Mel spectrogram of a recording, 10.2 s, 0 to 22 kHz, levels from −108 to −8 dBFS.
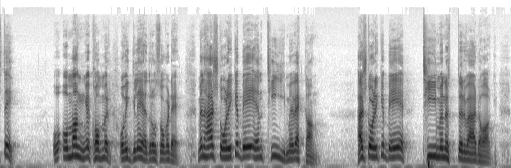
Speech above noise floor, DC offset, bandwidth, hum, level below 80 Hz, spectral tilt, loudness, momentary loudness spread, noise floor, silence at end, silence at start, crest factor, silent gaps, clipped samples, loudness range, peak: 39 dB; under 0.1%; 14 kHz; none; -48 dBFS; -6 dB/octave; -26 LUFS; 10 LU; -65 dBFS; 0.45 s; 0.05 s; 18 dB; none; under 0.1%; 1 LU; -8 dBFS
